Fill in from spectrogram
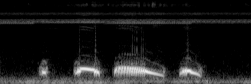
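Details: Spotted dove call used as a lure for attracting birds: one brief hoot, a rising coo, then a drawn-out cooing note curving down and a closing falling coo, low and soft over faint hiss.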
